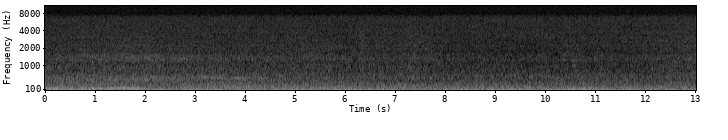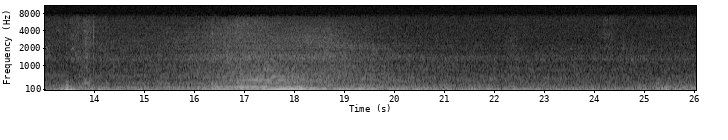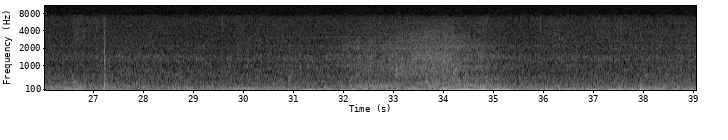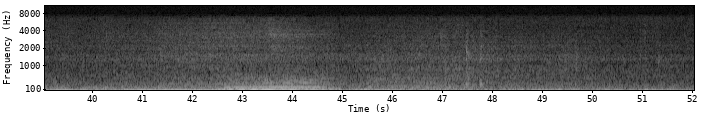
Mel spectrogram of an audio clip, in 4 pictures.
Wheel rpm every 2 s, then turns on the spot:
0, 0, 0, 0, 0, 0, 0, 0, 0, 0, 0, 0, 0, 0, 0, 0, 0, 0, 0, 0, 0, 0, 0, 0, 0, 0.
none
